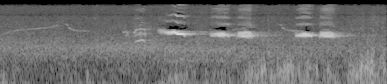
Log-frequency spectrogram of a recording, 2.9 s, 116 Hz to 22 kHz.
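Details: Song thrush near St Albans, Britain, singing in May 2012: a few scratchy notes, then a pair of whistled phrases, then another similar pair, over light outdoor background noise.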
